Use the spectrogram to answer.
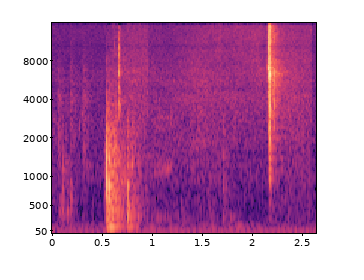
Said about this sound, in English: Let me take a sip.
